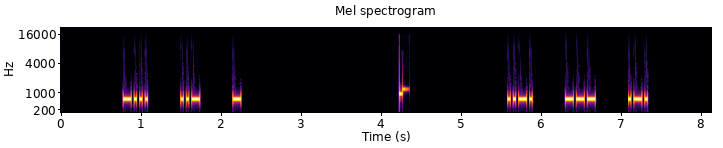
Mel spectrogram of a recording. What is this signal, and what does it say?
Morse code, heard as a keyed tone, about 36 wpm, spaced as for 16 wpm, 690 Hz. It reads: BUT FOR
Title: 4x Character Spacing - Top 300 Words - 35wpm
